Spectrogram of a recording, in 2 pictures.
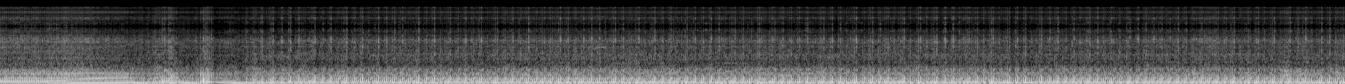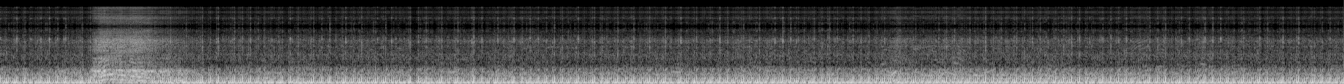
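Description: A race car engine idles loudly close by with a steady low rumble.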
